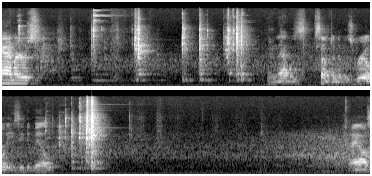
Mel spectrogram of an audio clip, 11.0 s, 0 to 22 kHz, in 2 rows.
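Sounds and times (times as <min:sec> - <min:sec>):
metal tools clinking on rack: 0:00.2 - 0:03.8, 0:06.0 - 0:07.5.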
